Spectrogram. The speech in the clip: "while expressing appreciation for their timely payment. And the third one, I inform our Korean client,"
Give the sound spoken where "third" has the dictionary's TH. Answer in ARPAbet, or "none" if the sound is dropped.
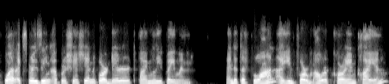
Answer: T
